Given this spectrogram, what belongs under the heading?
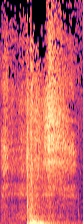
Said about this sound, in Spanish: Se oye una puerta y ambas se agarran sus manos con fuerza.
